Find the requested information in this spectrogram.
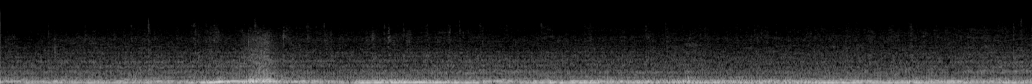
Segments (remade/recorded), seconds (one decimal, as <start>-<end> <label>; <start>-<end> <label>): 0.0-6.4 remade; 6.4-8.2 recorded; 8.2-10.3 remade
